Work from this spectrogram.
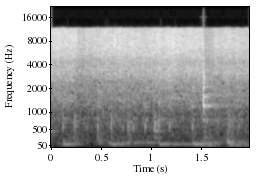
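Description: An ingredient roasts in a hot pan for yam pottage with a steady sizzle and hiss. Soft scraping stir strokes recur throughout at close range.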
